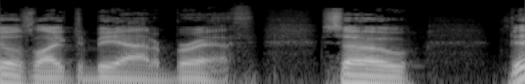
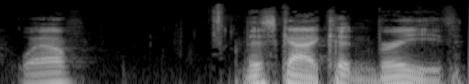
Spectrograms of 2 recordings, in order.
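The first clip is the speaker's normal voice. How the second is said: normal talking voice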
